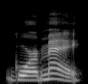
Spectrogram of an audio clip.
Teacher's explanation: Americans are stressing that second syllable, the end of the word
